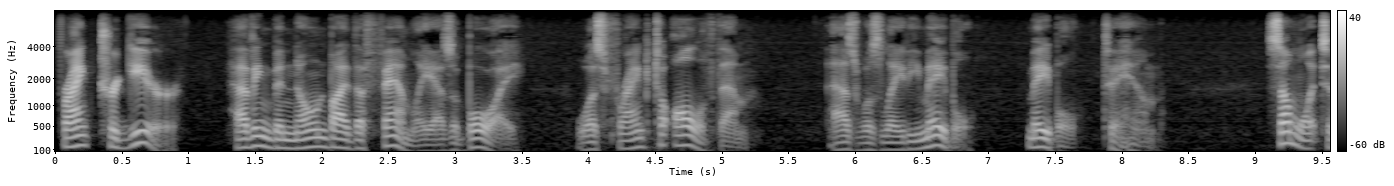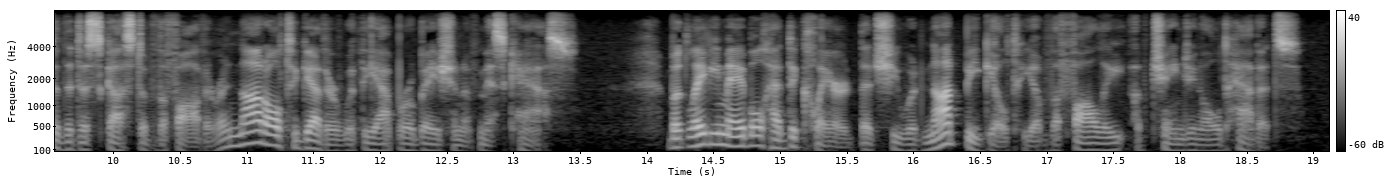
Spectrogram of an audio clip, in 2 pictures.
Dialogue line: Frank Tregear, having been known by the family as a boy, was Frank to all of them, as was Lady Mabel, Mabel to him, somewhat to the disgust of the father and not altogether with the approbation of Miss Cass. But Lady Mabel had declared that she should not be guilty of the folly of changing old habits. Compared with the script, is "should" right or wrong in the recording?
wrong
